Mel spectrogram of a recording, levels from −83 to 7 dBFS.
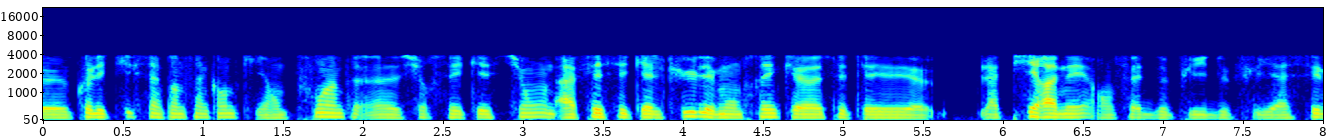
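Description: Speech passed through the G.723.1 codec for its whole length, heavily damaged at a rate that fits roughly 6.3 kbit/s: nothing above 3.8 kHz survives, leaving it muffled, hoarse and smeared at consonants.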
